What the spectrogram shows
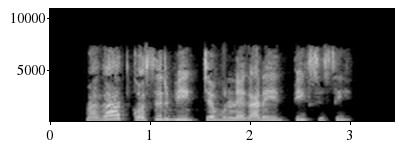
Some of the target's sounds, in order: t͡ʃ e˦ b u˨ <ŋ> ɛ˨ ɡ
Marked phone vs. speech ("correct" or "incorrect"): incorrect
